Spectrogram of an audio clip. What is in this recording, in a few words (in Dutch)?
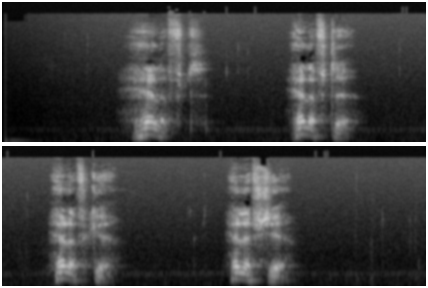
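helft, Limburgse gesproken woordenboeken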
